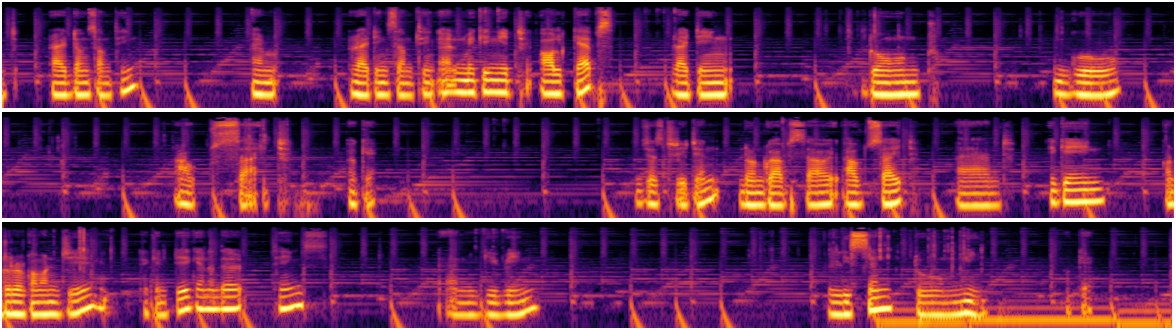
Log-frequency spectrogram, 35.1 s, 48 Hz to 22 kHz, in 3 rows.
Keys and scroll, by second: 23.7 super+j.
